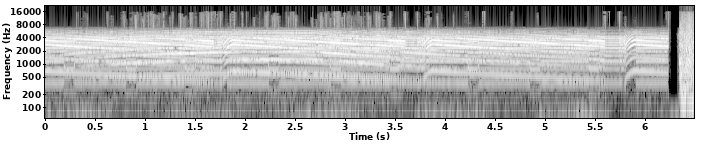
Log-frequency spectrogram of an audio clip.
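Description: A loud, harsh electronic noise made of many siren-like tones layered over one another, most of them sliding down in pitch and jumping back up about once a second, over a steady lower tone that breaks off in a regular beat. It is a deliberately ear-splitting 'punishment' noise.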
